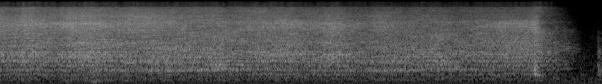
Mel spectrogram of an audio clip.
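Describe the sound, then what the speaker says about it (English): A steam iron on a sewing desk hisses steadily and loudly for several seconds, a continuous broadband rush that cuts off abruptly near the end, with no talk. "It needs some sort of steam. Is my steam up and running yet?"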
